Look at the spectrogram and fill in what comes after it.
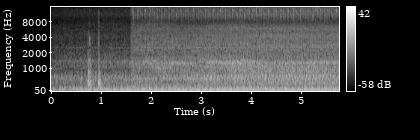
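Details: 2000 VW Golf Mk4 GTI 1.8T AGU before repair: it catches and settles into a lumpy, uneven idle with an irregular stumble. The misfire runs through the rev range, with shaking and a strong fuel smell, and is traced to a failed ignition amplifier.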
